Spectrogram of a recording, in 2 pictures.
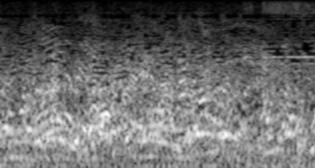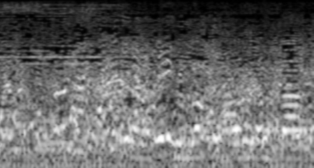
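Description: A crowd of people talking at once: a steady, loud babble of many overlapping voices close around the microphone.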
